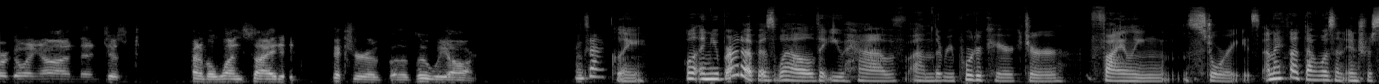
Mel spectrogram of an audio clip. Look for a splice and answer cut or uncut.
uncut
